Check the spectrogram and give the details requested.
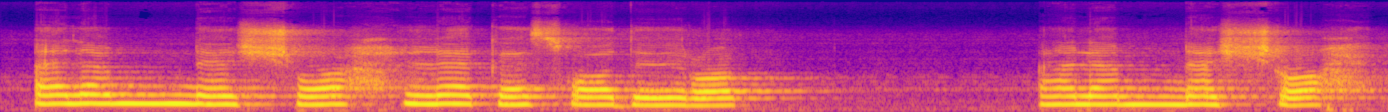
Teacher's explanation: ہا کو حلق کے درمیانی حصے سے ادا کریں گے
